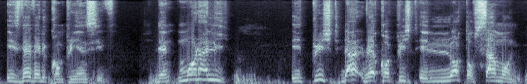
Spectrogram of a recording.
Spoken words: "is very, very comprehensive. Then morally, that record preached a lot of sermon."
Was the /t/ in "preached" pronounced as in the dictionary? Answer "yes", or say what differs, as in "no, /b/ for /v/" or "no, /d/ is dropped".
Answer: yes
